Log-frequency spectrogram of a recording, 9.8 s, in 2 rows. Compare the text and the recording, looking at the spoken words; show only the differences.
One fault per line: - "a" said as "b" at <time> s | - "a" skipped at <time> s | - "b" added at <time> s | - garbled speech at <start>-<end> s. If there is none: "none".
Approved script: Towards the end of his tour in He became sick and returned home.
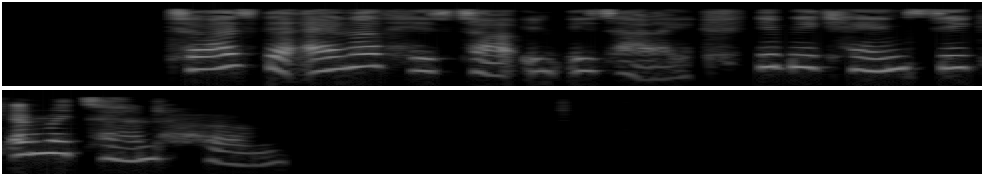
- "Italy" added at 2.9 s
